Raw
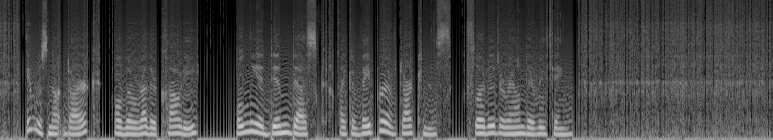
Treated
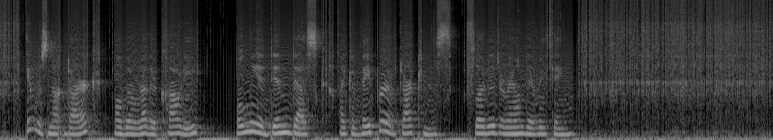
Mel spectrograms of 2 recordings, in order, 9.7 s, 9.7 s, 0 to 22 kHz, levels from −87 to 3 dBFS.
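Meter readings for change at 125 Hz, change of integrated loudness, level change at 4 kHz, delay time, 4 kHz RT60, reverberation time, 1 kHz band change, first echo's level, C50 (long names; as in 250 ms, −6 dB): −14.0 dB, −12.5 dB, −4.0 dB, no echo audible, 0.60 s, 0.85 s, −13.0 dB, no echo audible, 14.0 dB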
